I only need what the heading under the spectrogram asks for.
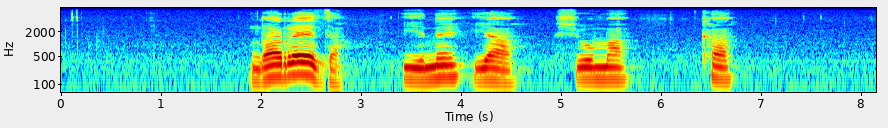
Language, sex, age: Venda, male, 23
